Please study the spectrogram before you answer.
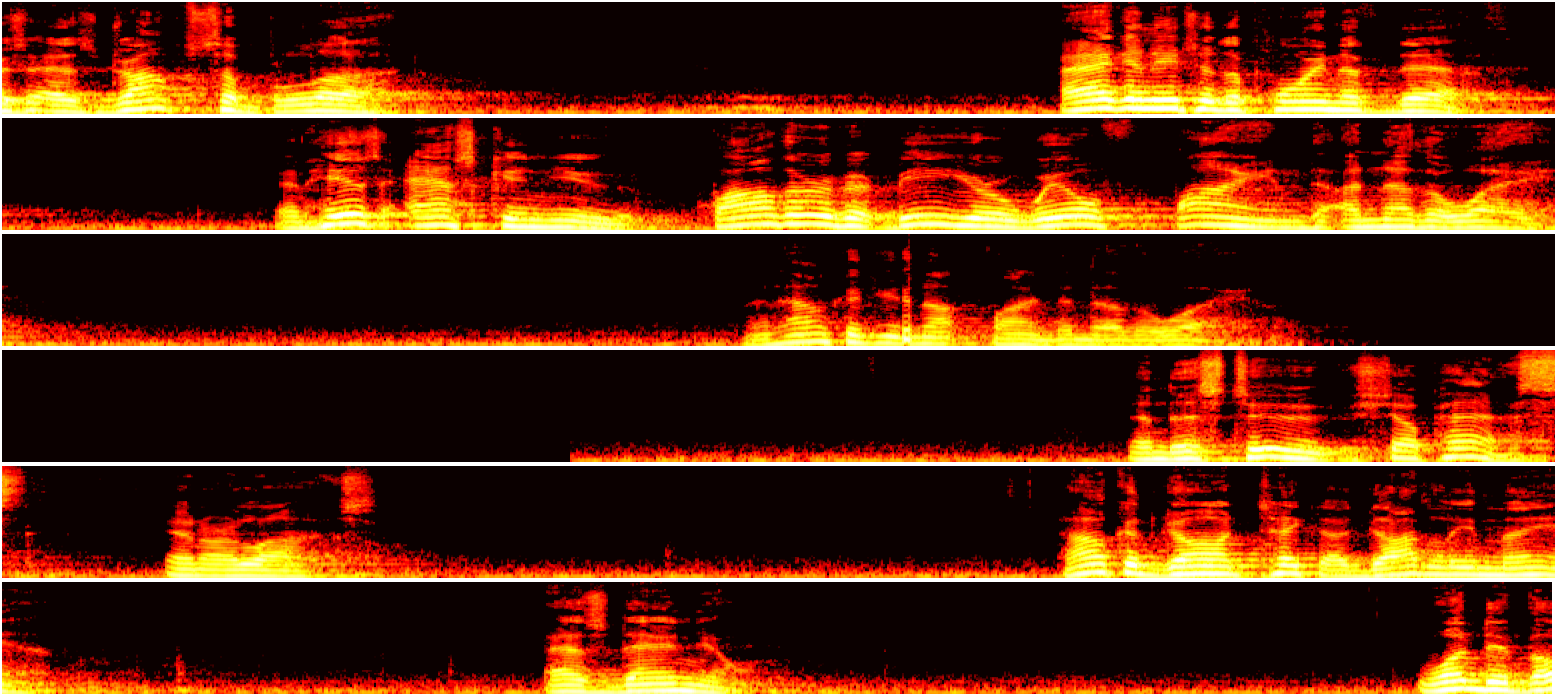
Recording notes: Downtown Church Of Christ Audio Sermon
